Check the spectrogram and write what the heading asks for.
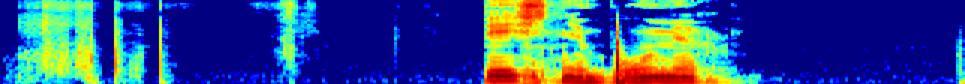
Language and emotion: Russian, neutral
